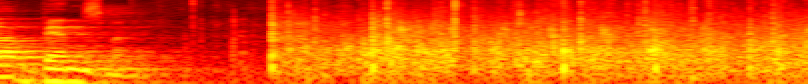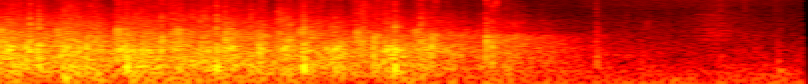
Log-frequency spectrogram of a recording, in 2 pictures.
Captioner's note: applause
